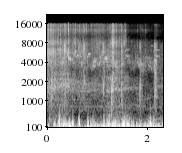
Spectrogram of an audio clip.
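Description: Wind noise on the camera's microphone, an uneven low rumble with a few faint clicks.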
